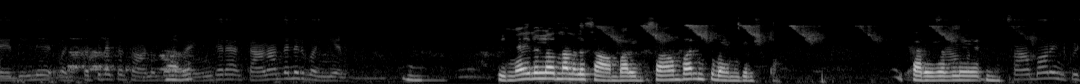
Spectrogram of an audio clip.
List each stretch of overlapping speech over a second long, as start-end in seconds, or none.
none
